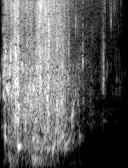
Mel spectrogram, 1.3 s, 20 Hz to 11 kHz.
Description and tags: Water Paddle med 004
Part of a collection of sounds of paddle strokes in the water, a series ranging from soft to heavy.
Recorded with a Zoom h4 in Okanagan, BC.
field-recording, water, boat, paddle, river, splash, lake, zoomh4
